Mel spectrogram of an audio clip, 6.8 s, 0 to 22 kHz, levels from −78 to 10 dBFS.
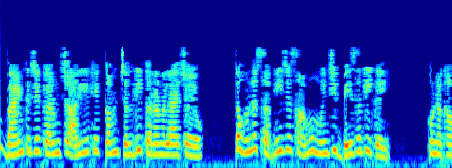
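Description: Throughout, the speech sounds dull and smeared, with nothing above 7.6 kHz and fizzy, warbling sibilants, likely heavy AAC compression at a very low bitrate near 12 kbps.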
